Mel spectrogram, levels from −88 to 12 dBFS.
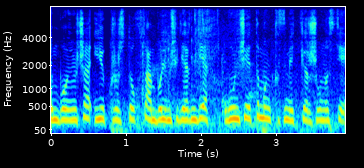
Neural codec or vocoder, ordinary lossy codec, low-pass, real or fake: none; none; none; real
